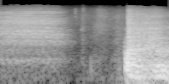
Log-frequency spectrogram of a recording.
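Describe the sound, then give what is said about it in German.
A single loud sneeze bursts out suddenly after a soft breathy lead-in and a brief pause, with no talking. “Gesundheit und Danke.”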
